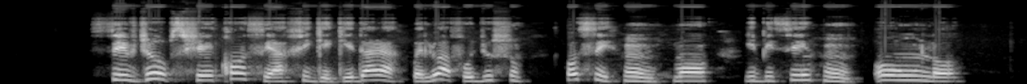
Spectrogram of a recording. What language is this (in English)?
Yoruba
